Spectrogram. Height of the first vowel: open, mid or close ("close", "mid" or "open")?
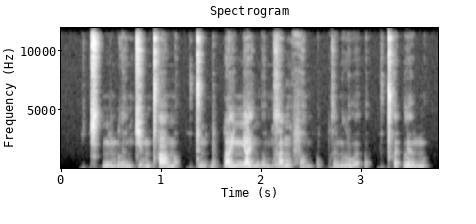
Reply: close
